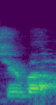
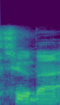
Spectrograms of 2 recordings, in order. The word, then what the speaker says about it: Chuba: i just like to say it's it is chuba okay yeah it is chuba i just like saying chaba to say chapahaba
